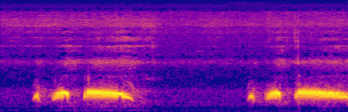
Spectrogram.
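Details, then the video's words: A spotted dove sings soft, low cooing phrases of two short notes then a long drawn-out coo, repeated twice in quiet surroundings. "BIRD SINGING"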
